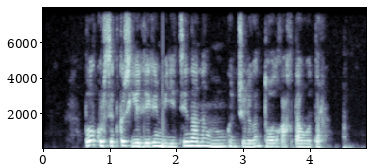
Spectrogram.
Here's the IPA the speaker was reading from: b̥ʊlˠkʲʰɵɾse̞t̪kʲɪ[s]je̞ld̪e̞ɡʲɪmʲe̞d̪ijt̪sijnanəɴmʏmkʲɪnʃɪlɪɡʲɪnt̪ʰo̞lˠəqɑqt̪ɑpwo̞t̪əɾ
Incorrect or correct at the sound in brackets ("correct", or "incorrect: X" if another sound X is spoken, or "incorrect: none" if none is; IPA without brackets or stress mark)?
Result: incorrect: ʃ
